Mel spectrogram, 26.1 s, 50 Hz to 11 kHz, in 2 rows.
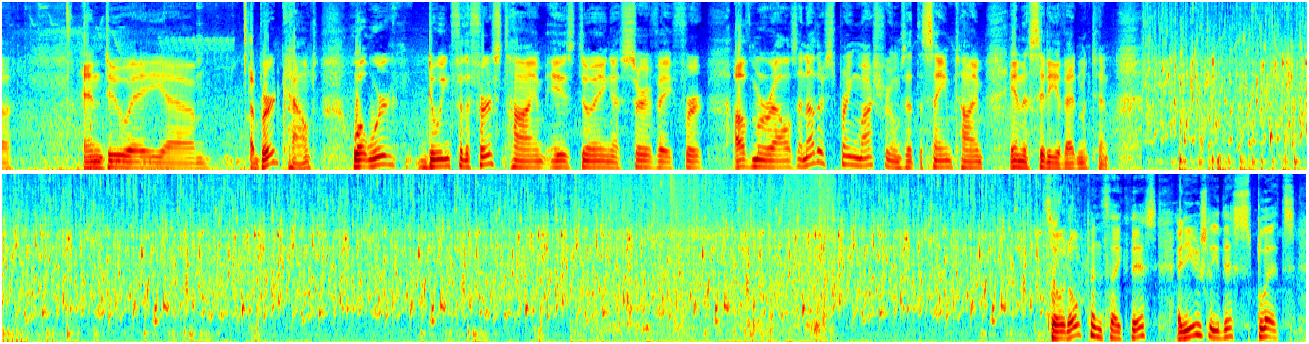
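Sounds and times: water trickling over rocks: 0:11.4 - 0:24.2.

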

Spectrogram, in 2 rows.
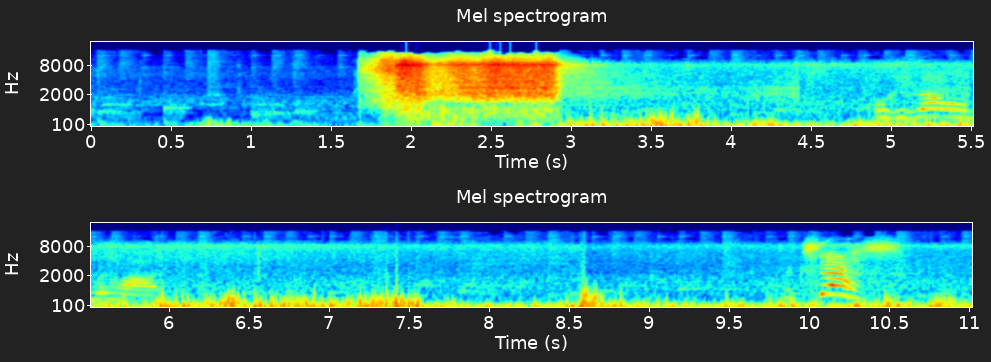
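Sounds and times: rocket motor hissing whoosh: 0:01.7 - 0:04.6.

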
